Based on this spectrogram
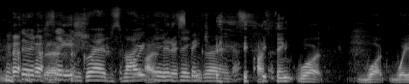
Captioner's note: laughter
